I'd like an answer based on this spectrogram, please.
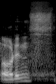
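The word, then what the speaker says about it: Odense: He told me, I believe it's Odin's, right? Odin's, the E is silent, kind of helped me with my pronunciation.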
